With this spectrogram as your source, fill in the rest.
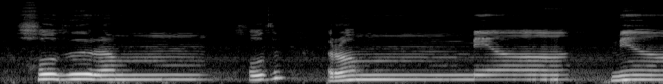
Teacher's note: تنوین کے بعد میم مشدد کے اندر ملائیں گے ہم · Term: یرملون کا قاعدہ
